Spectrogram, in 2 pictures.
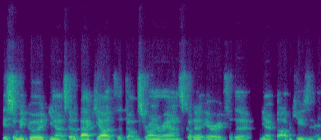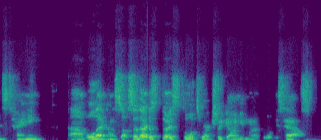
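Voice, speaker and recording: A man in his thirties, a podcast guest with a croaky voice who rambles with many fillers and restarts. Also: fairly low pitch, completely flat delivery, quick pace. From Australia. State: croaky voice, clearing throat. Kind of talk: casual interview answers. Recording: echoey room, distant from the mic.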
